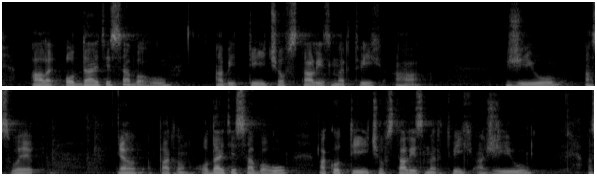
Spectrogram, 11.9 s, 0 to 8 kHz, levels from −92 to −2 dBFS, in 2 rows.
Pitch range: 105-125 Hz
